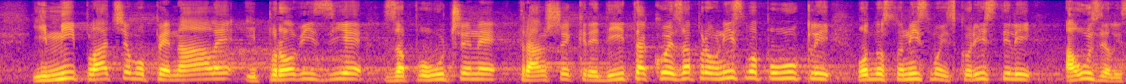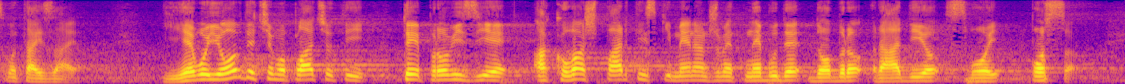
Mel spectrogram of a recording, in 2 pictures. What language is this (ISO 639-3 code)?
srp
